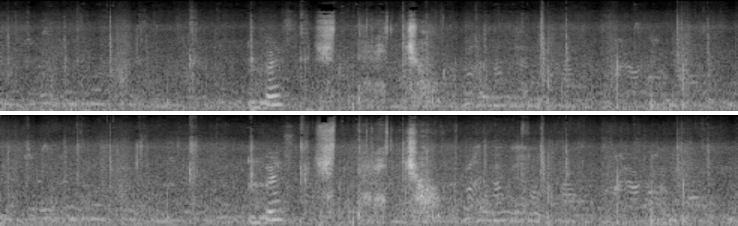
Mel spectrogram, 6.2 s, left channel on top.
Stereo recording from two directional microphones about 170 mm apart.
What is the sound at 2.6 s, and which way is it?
Dog, 20° right (ahead or behind).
